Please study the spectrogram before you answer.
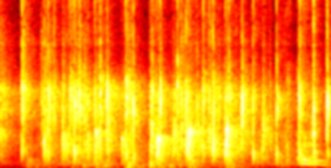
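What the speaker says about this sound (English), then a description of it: "All right, round of applause." Classroom audience applause from a student group, scattered uneven clapping from a modest crowd, fairly close, with a brief voice near the end.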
